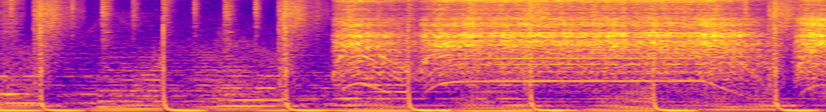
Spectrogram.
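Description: Electronic music with a heavy, steady beat. A little under two seconds in, a Worx SD cordless screwdriver joins it: it spins up, runs steadily for about two seconds driving a wheel screw into the hub of an RC truck, then winds down just before the end.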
